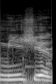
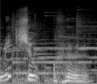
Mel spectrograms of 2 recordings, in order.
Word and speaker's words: Misha: Jadi bacanya itu Misha, teman-teman, bukan Mixu.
